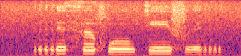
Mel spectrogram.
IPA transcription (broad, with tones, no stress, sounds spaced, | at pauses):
r ɘ˥ h ɐ̃˥ f ɔ̃ː˩ k eː˥ f ɘ˩ r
